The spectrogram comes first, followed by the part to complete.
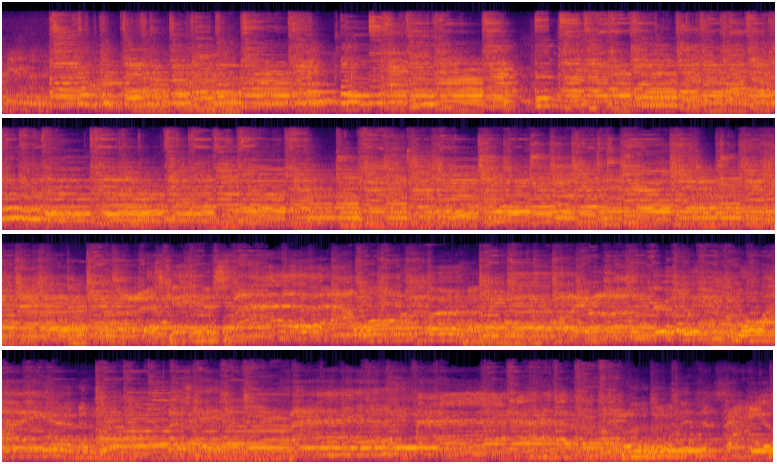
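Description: Two acoustic guitars playing an instrumental passage, one strumming chords steadily while the other plays along.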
